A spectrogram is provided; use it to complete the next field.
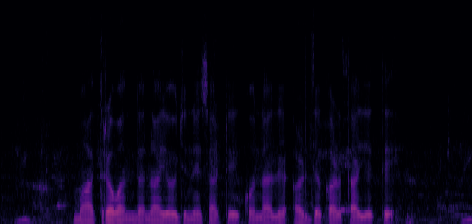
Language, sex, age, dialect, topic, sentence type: Marathi, male, 25-30, Varhadi, banking, question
